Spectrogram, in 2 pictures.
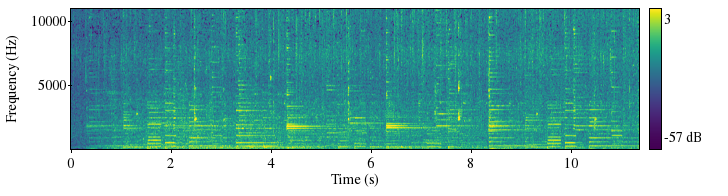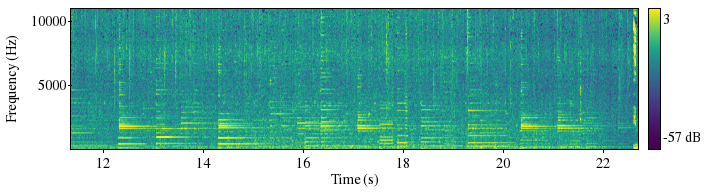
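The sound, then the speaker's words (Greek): Steady, continuous rain pours down at an even volume for the whole stretch, layered with sustained, soft musical tones and no voices. “Συνέχεια, όπως περιγράφει κάτω από αδιάλειπτη βροχή.”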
